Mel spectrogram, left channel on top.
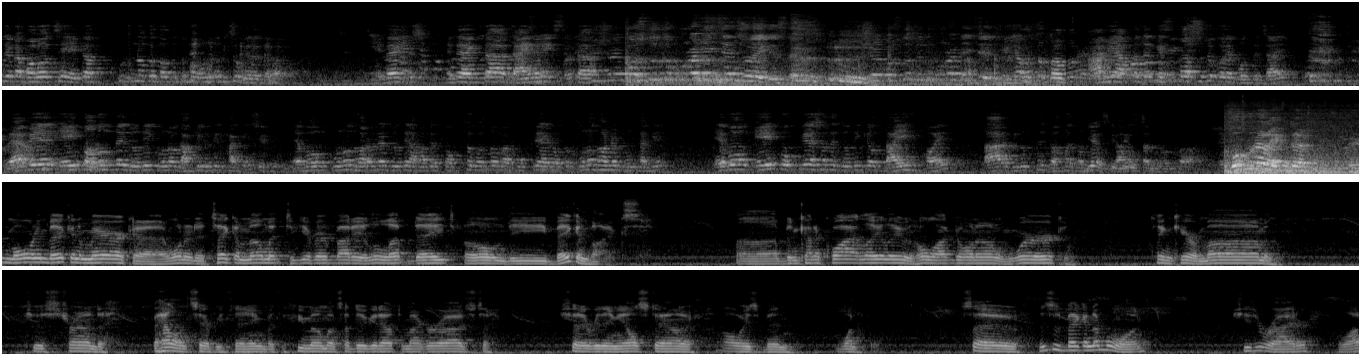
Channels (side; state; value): both; different; correlation 0.00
